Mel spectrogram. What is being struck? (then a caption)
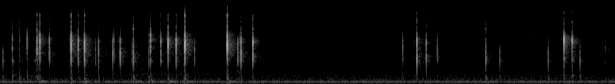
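Mechanical keyboard with plastic keycaps. Fingertips of both hands type fast on a compact mechanical keyboard with a black case and white and pink plastic keycaps, resting on a desk mat. A quick run of bright, sharp clicky keystrokes fills the first two and a half seconds. After a pause, scattered single keypresses follow over a faint low hum.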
